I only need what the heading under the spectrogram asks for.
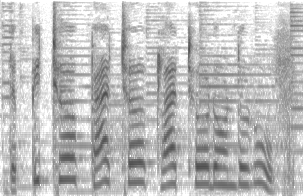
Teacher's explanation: An example to consonance is the pitter patter clattered on the roof. Here, the t sound is repeated, but not at the beginning of words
